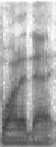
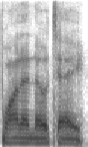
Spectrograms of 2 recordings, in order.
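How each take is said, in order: First: The name ends clipped, with a short final syllable. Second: The name ends fully, with both final syllables sounded. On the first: The speaker calls it wrong. "I'm never gonna say it right, ... but I call him Buonanet" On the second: The speaker calls it right. "and it's like Buonanotte"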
